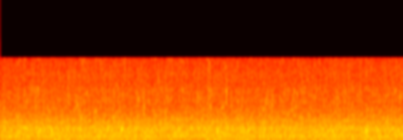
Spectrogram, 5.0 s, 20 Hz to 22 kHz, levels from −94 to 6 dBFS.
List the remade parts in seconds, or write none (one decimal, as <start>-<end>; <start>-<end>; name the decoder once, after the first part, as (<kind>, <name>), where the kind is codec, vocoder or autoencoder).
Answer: none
